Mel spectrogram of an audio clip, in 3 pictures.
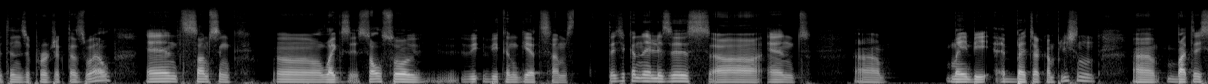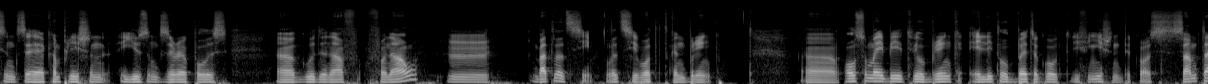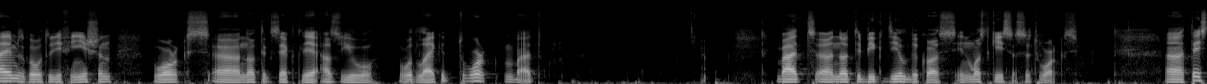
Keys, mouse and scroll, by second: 21.7 ctrl+p, 22.3 alt+b, 22.4 alt+b, 22.9 alt+f, 23.2 alt+f, 23.6 alt+b, 24.0 ctrl+space, 24.1 ctrl+e, 24.7 alt+f, 25.3 ctrl+g, 29.8 ctrl+p, 30.2 ctrl+a, 30.3 ctrl+space, 30.4 ctrl+n, 31.3 ctrl+g, 32.4 ctrl+space, 32.6 ctrl+p, 34.0 ctrl+n, 34.1 ctrl+n, 35.1 ctrl+space, 35.3 ctrl+n, 36.1 ctrl+p.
